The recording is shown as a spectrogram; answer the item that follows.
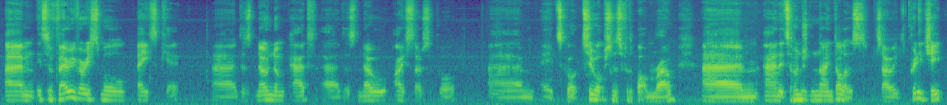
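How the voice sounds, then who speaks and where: A man co-hosting a casual keyboard podcast, losing his voice and talking in halting bits full of fillers. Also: mid-range voice, steady tone, a bit bright, slight background noise, rough recording. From United Kingdom. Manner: halting, many fillers and restarts. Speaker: podcast co-host. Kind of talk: casual chat about keyboards.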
